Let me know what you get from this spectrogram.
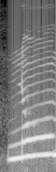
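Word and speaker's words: gnome: पर भी जी एन है नोम नो नैश यहां पर है नेट और यह है नस्टिक क्या है नस्टिक जी एन को पढ़ा न क्योंकि जी जो है वो साइलेंट है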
